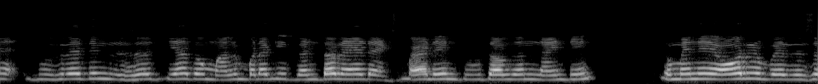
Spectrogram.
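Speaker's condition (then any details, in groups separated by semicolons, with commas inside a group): Motor neuron disease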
